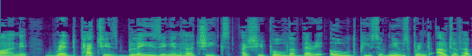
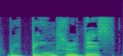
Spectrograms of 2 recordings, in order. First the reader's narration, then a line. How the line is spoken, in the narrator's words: said Harry crossly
